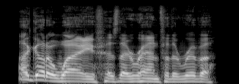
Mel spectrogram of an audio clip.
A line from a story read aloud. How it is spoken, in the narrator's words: Jason said with a chuckle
